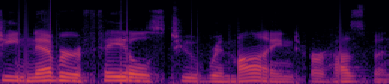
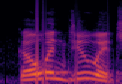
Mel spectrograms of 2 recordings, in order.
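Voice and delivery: loud, high, sharp command; 6 semitones higher, 8 dB louder, faster than usual. A narrator's reading. Wife kicks her husband out of the house, loud high command. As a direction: order him out the door. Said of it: "she commands".

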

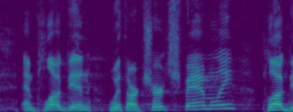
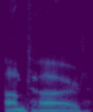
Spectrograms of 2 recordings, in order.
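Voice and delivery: low, soft, worn-out impression; Nick; 7 semitones lower, 9 dB quieter than usual. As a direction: mimic a weary friend, low and quiet. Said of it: "He goes".

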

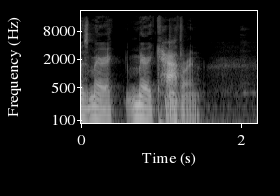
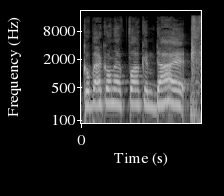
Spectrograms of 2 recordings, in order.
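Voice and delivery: laughing heckle; 12 semitones higher than usual. Retold or imitated. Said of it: "And I was like".

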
